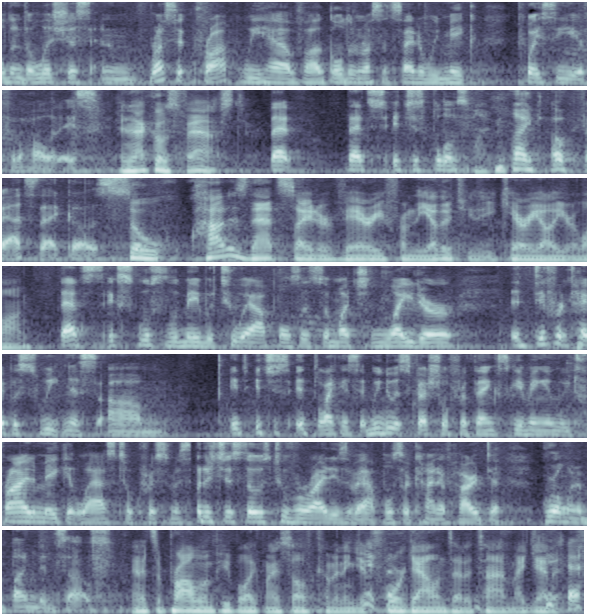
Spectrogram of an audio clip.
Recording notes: On The Road at Bolton Orchards.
